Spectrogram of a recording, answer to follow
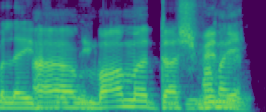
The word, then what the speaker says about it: Mamadashvili: Mamadashvili.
